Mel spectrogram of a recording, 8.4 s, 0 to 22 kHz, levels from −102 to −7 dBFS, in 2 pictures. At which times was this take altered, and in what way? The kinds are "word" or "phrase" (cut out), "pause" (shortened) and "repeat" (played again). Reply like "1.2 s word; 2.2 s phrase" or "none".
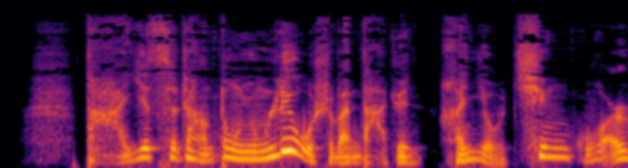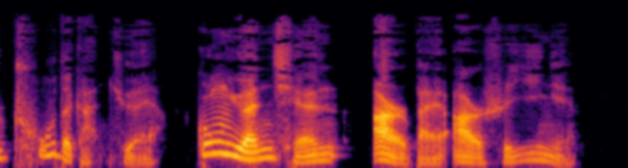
2.9 s word; 5.3 s pause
